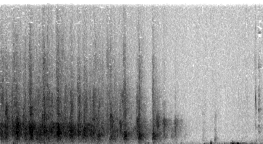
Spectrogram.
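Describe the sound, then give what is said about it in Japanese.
An audience applauds a guest speaker after a talk, steadily for about three seconds, a dense wash of many hands clapping, then the applause thins and fades, leaving a few scattered low knocks and rustles at the end. “盛大な拍手をよろしくお願いいたします。”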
